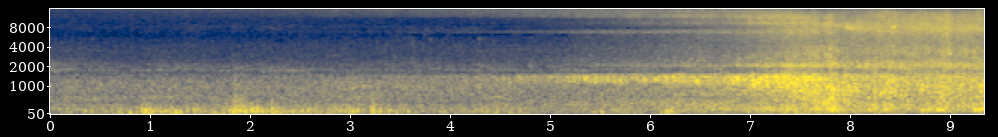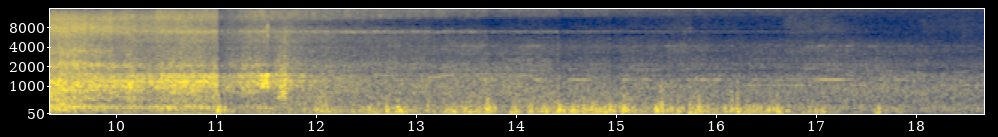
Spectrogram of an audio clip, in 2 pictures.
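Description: Irish Rail 22000 Class InterCity Railcar, a diesel multiple unit, passing through the station at speed without stopping. The rumble of its engines and wheels on the rails builds, is loudest about halfway through, and then fades as the train goes by. There is a single sharp click about eleven seconds in.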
